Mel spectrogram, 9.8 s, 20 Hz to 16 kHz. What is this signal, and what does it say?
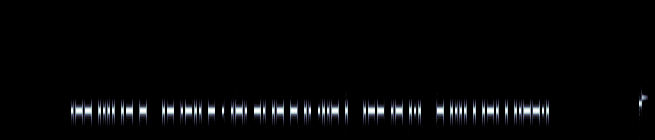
Morse code, heard as a keyed tone, about 36 wpm, 700 Hz. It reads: WHAT ALTERNATIVE WAS THERE?
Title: Sentences from Top 1000 Words - Review Part 4 - 35wpm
